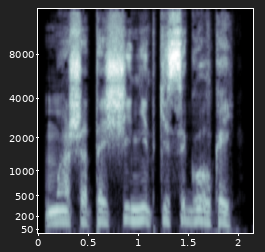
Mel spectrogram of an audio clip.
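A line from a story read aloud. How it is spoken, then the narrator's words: Hoarse wheeze. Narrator (Russian): прохрипел тесак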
